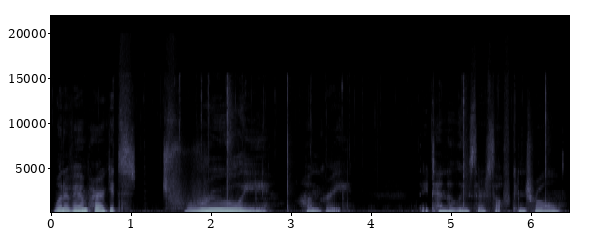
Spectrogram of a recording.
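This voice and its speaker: A gentle, earnest vampire lover, played by a woman in an intimate ASMR roleplay. Her voice is mellow and breathy with some creak, and she speaks tenderly and hesitantly, as if confiding in someone dear. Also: lowish voice, slow, exaggerated voice. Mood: troubled, doubting. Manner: soft, hesitant, tender, often breathy near-whisper. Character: gentle, earnest, self-doubting female vampire, devoted lover.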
